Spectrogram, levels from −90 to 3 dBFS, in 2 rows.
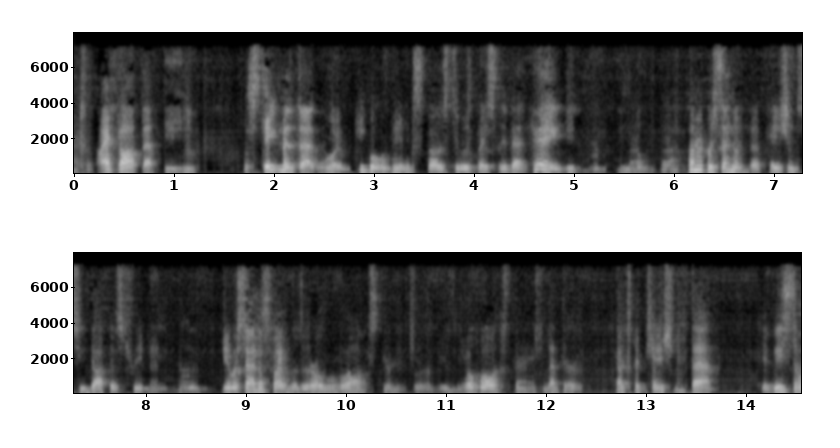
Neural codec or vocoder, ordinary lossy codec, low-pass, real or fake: codec, 16 kHz in and 24 kHz out, 0.6 kbps, FireRedTTS-2 codec; MP3, 48 kbps; 7.2 kHz; fake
